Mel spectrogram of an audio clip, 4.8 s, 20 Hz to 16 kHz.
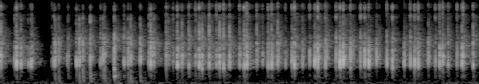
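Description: Long acrylic nails tap quickly and irregularly on the glass screen of a large, solid tablet with a metal frame, about thirty taps in five seconds. Each tap is a short, bright click centered around 1 kHz, with almost no low end and no ring. A brief pause near half a second interrupts the otherwise steady run of taps.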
